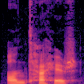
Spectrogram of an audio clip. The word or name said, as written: an t-athair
